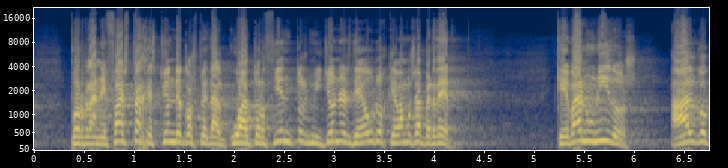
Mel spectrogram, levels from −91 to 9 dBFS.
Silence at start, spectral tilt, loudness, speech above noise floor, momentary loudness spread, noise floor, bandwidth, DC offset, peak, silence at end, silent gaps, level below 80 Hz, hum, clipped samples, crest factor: 0.4 s; -4 dB/octave; -9 LUFS; 40 dB; 8 LU; -49 dBFS; 19.5 kHz; under 0.1%; 0 dBFS; 0 s; none; -44 dBFS; none; 0.6%; 10 dB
